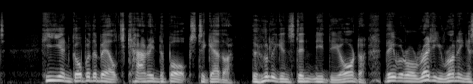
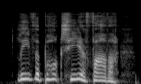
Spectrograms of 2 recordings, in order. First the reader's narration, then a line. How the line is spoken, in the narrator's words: panted Hiccup as he jogged along beside his father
